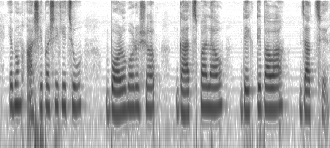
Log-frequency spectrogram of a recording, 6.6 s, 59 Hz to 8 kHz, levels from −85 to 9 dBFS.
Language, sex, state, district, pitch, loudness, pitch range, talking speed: Bengali, female, West Bengal, Dakshin Dinajpur, 225 Hz, -18 LUFS, 205-230 Hz, 90 wpm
